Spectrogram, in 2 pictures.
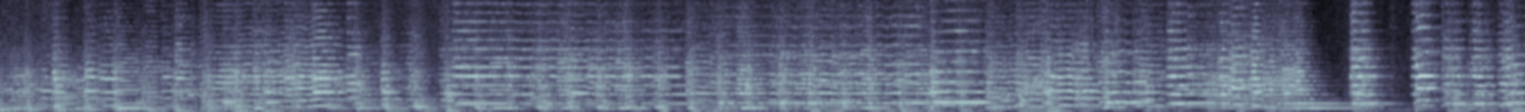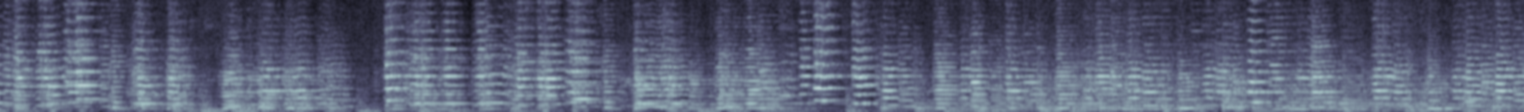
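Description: String quartet playing a ragtime arrangement: violins on the melody over cello, played with the bow throughout, with a brief drop in level about halfway through.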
